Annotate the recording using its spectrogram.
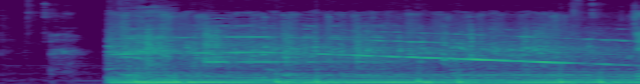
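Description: Dramatic intro sound design: a deep, steady rumbling drone cuts in abruptly about half a second in, with a siren-like tone sliding slowly down in pitch over it.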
